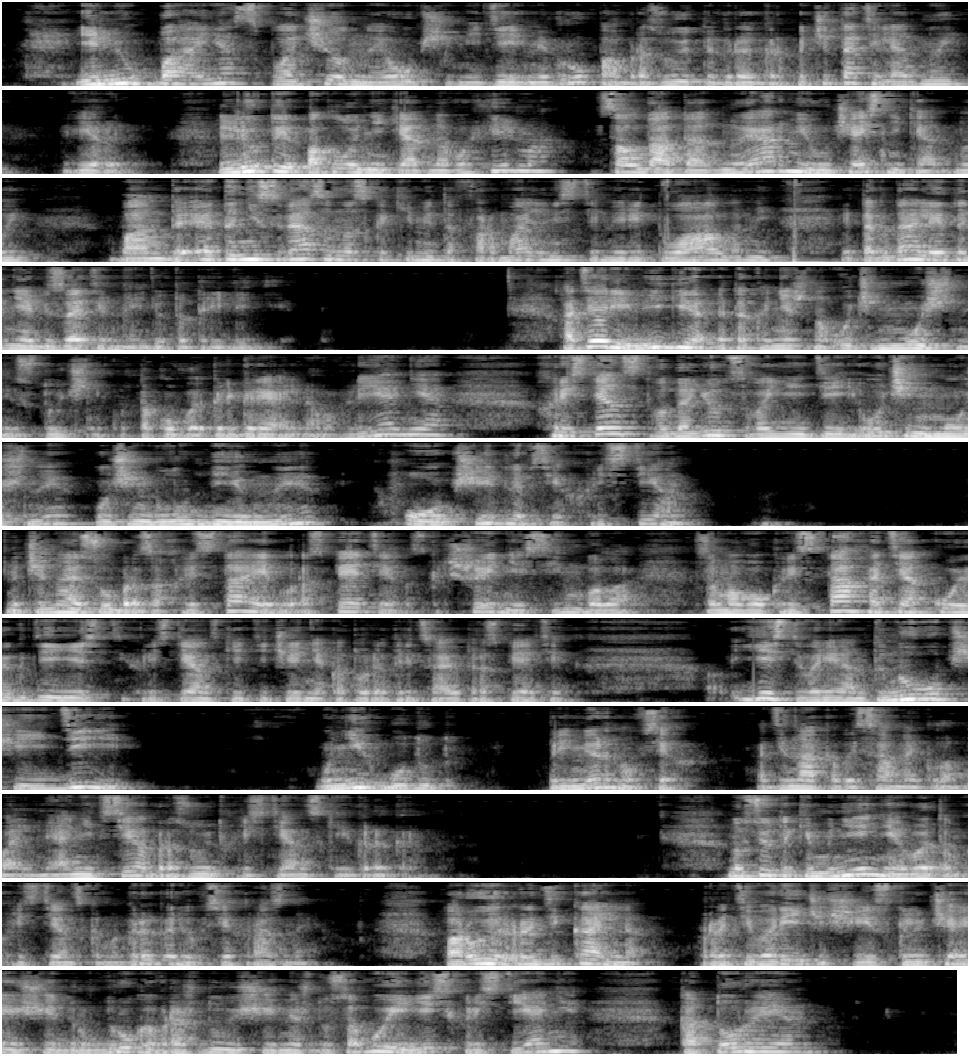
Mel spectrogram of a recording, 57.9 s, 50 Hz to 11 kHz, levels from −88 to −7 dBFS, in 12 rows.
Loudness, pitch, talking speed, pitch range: -22 LUFS, 120 Hz, 125 wpm, 110-155 Hz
